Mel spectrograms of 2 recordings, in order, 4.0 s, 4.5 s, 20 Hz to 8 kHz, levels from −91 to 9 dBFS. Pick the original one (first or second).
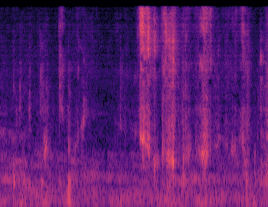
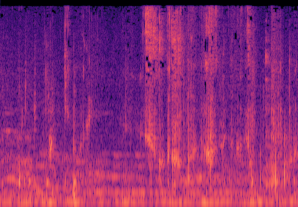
second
